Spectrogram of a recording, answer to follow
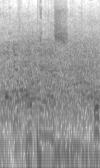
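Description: A basketball being dribbled on a hardwood court over steady arena crowd noise.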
